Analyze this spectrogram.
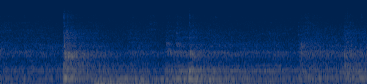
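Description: A padel ball is struck sharply with a racket, echoing in a large hall.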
